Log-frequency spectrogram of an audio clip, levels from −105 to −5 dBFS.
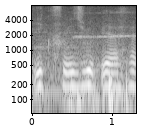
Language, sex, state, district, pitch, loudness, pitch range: Punjabi, female, Karnataka, Bangalore, 180 Hz, -16 LUFS, 175-185 Hz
